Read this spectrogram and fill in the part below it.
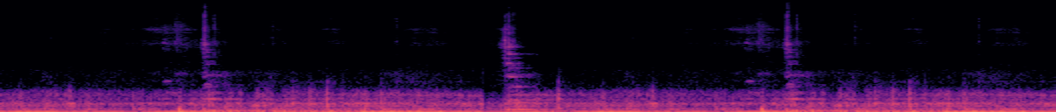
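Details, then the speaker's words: Bicycle rear hub, chain removed, microphone held to frame while wheel spins: low droning rumble with faint regular catching, rough bearing needing inspection of cones and cups. "좀 걸리는 듯한 소리가 나죠 아니면은 휠 자체를 양손에 대학의 올려놓고 돌렸을 때 그 진동이 손에 느껴 지게 되요"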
